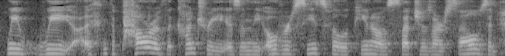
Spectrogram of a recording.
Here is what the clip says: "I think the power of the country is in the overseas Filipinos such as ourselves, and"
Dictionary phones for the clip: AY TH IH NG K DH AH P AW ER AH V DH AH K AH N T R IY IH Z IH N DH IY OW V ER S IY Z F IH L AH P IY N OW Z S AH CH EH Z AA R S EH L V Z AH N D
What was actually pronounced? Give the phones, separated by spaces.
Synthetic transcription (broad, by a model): AY TH IH NG K DH AH P AW ER AH V DH AH K AH N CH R IY IH Z IH N DH IY OW V ER S IY Z F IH L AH P IY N OW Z S AH CH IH Z AA R S EH L V Z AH N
